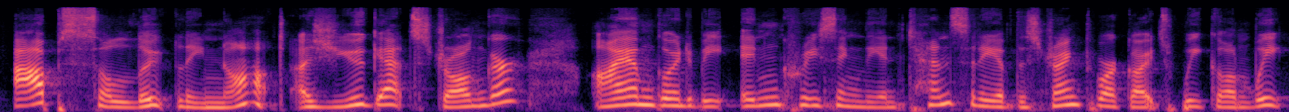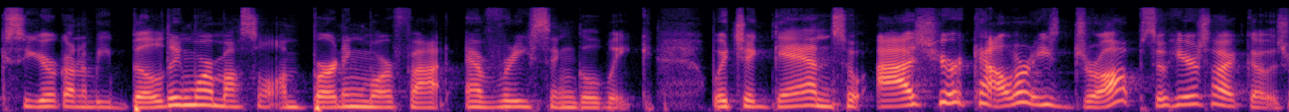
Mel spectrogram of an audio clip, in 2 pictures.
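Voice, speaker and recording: A woman with a medium-pitched voice speaks as a fitness coach answering questions on a video call. She is blunt and insistent, driving points home by repeating phrases. The sound is dry, with very little room in it. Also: expressive, fairly quick, no echo. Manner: blunt, no-nonsense.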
